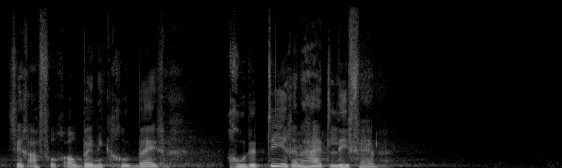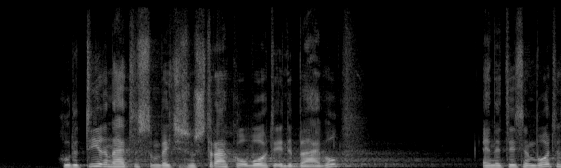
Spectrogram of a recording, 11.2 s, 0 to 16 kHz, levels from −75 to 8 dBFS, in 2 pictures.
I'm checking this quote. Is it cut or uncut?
cut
